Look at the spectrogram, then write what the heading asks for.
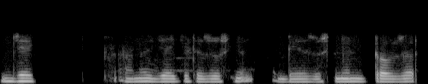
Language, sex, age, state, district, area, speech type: Kashmiri, male, 30-45, Jammu and Kashmir, Kupwara, rural, conversation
